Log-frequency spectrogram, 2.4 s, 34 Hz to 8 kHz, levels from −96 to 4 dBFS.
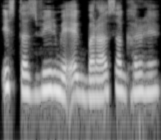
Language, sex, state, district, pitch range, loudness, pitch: Hindi, female, Arunachal Pradesh, Lower Dibang Valley, 200-235 Hz, -14 LUFS, 220 Hz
